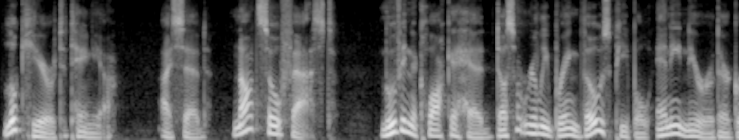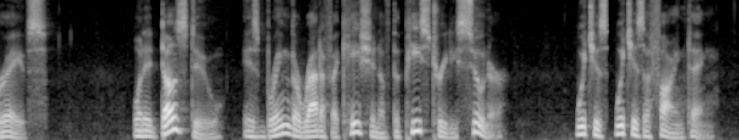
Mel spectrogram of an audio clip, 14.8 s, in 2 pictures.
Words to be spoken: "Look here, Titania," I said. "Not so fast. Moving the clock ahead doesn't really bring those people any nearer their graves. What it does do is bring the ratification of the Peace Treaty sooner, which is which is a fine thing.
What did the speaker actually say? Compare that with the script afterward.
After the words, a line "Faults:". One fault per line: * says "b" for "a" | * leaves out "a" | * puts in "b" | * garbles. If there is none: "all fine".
"Look here, Titania," I said. "Not so fast. Moving the clock ahead doesn't really bring those people any nearer their graves. What it does do is bring the ratification of the Peace Treaty sooner, which is which is a fine thing.
Faults:
all fine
